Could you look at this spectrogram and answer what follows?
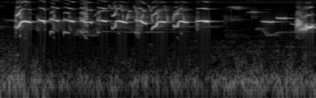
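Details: Oriental magpie-robin (kacer) lure song for rival-seeking birds: a rapid string of bright, wavering whistled notes repeated about three times a second, then a short pause and a harsher burst.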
